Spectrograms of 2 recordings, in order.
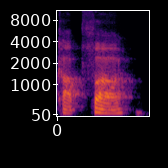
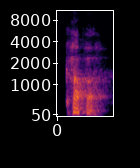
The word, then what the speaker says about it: kapha: copper you know not kopfa because we see pha as pha but actually in sanskrit it's pa kappa aspirated anyway to get back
